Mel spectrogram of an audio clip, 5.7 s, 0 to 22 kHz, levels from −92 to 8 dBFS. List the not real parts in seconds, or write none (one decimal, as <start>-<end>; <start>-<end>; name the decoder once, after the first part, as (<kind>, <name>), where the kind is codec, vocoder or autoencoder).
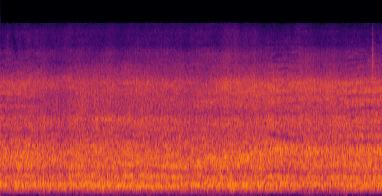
0.6-4.0 (autoencoder, DAC-VAE); 4.5-5.2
